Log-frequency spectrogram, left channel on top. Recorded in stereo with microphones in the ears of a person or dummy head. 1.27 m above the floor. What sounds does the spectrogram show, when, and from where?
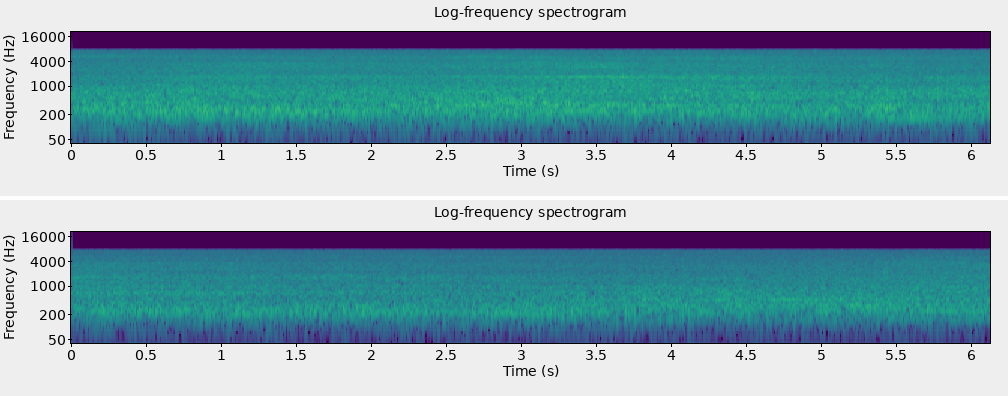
Only background noise.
